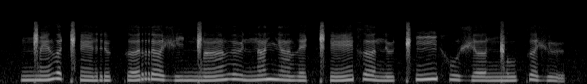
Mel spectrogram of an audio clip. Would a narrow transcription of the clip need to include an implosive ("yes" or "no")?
no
